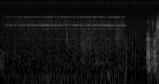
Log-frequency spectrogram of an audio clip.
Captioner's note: phone ringing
